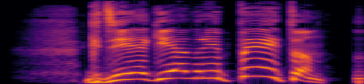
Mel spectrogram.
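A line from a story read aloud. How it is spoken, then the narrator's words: Yelled. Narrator (Russian): заорал Риджви к патрульному Прайсу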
